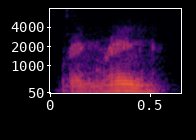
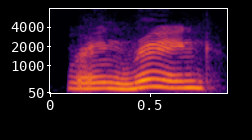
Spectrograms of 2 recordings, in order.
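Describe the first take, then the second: First: Said in the usual way. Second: High, loud sing-song ring ring; phone ring imitation. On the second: Shown as a demonstration. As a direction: chime it out like a ringing phone. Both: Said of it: "forgot how to ring ring".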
